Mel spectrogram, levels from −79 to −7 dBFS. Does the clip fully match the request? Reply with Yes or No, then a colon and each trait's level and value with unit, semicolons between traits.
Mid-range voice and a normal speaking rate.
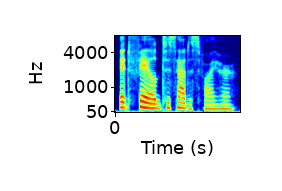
Yes: medium, 175 Hz; average, 180 wpm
